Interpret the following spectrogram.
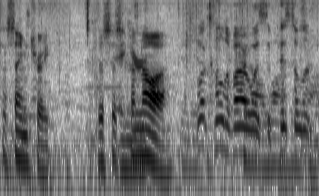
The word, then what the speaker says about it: Kanawha: You'll look at it, you probably think Kanawha, but it's an Indian name and it's Kanawha.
